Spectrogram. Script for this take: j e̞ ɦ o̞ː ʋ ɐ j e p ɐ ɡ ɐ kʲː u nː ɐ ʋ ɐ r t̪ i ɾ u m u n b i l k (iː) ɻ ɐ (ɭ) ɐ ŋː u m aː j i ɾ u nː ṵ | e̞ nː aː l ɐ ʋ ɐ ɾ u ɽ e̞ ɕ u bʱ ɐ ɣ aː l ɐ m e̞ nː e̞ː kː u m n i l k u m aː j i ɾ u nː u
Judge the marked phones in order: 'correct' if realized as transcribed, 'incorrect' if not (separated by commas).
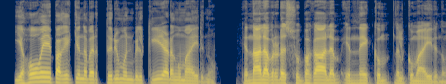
correct, incorrect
